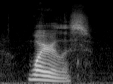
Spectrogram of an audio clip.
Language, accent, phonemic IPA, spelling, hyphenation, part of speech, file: English, US, /ˈwaɪ(jə)ɹ.ləs/, wireless, wire‧less, adjective / noun / verb, En-us-wireless.ogg
- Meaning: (adjective) 1. Not having any wires 2. Functioning without an external wired connection; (noun) 1. The medium of radio communication 2. A wireless connectivity to a computer network 3. A radio set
